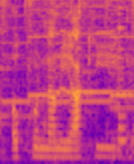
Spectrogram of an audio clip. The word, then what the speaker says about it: okonomiyaki: recipe use spinach miso here soon vegetable stir-fry okonomiyaki that's how you pronounce it candied sweet potato I want to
